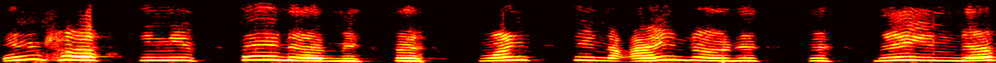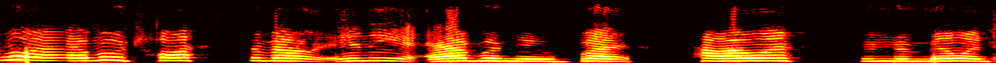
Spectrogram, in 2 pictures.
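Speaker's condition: Cerebral palsy; present from birth; age 21

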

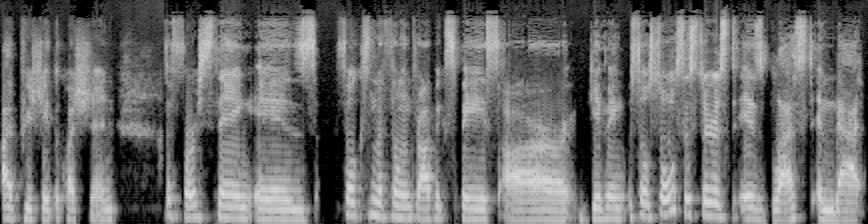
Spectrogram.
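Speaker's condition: No condition

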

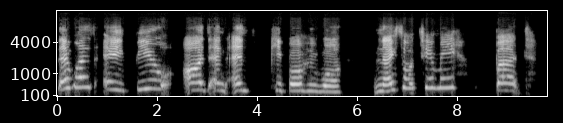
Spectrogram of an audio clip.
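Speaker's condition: Cerebral palsy, spastic quadriplegic, mild

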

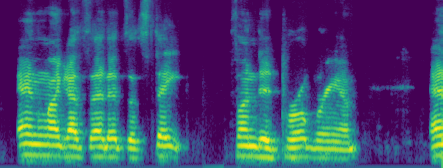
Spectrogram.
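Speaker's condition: Cerebral palsy; age 33, uses adaptive voice dictation apps on phone and computer for typing

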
